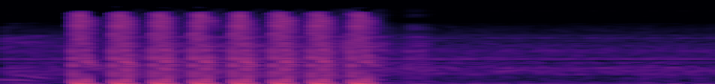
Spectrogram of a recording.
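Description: A submachine gun fires a rapid burst.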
